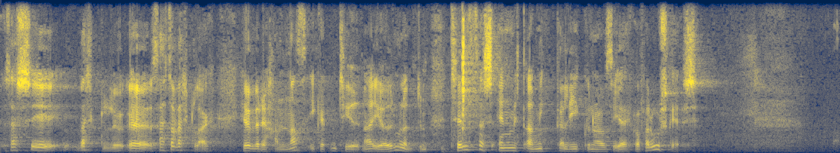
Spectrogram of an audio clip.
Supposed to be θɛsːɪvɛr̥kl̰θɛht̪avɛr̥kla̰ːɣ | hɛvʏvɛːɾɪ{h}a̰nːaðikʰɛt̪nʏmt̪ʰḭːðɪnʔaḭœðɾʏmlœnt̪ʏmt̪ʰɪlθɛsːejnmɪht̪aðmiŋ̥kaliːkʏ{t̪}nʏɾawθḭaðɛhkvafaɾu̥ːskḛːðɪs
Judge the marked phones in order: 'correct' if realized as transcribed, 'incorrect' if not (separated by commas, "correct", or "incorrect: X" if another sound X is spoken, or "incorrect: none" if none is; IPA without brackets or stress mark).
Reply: correct, incorrect: none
